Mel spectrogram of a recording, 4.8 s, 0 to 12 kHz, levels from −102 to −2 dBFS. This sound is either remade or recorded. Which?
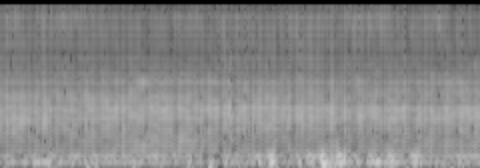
remade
